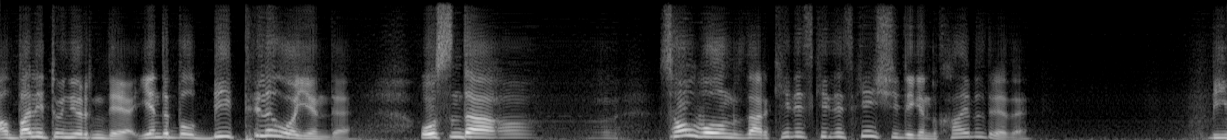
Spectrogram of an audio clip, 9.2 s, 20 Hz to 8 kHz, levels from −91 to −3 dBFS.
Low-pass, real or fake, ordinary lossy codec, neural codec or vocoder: none; fake; none; codec, 16 kHz, about 1 kbps, DyCAST, with the encoder's durations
